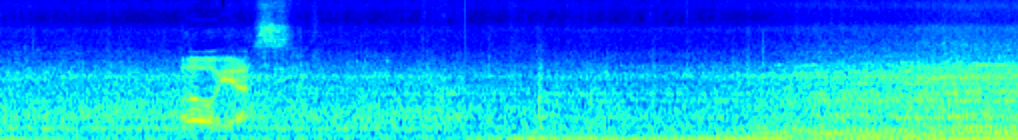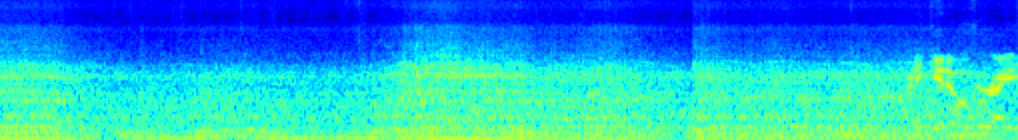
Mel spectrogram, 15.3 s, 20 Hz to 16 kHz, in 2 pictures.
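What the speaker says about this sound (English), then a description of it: "Listen to the supercharger." A Chevrolet 3100 truck's supercharged Corvette Z06 engine drones and rises in pitch under acceleration, with a low steady roar inside the cabin and a brief spoken remark over it.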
